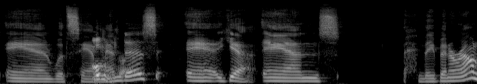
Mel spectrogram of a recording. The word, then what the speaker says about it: Mendes: It's pronounced Mendes.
